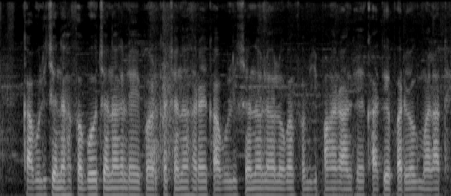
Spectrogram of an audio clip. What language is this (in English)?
Chhattisgarhi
